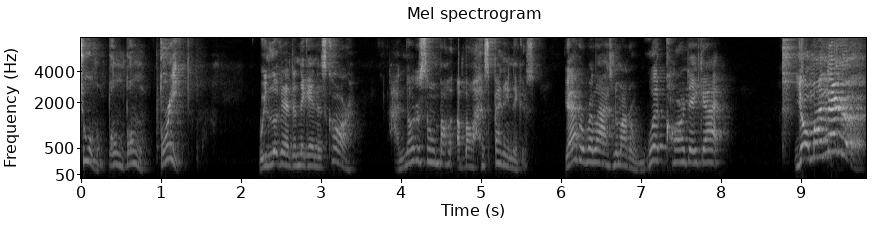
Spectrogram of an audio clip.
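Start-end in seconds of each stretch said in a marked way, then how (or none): 8.9-9.8 put-on high, hollered yell. Telling a story to the others about a coworker, yelling. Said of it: "Why are we yelling?".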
